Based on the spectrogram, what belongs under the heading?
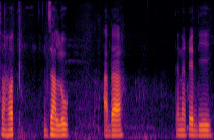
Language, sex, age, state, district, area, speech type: Assamese, male, 30-45, Assam, Barpeta, rural, spontaneous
